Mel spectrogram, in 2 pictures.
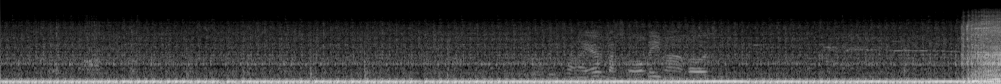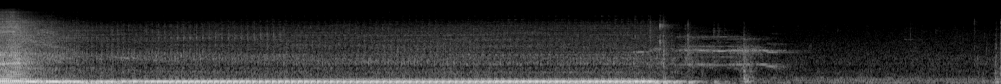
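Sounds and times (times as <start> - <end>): scooter engine idling: 0.0 - 16.6
engine revving: 8.9 - 16.3.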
